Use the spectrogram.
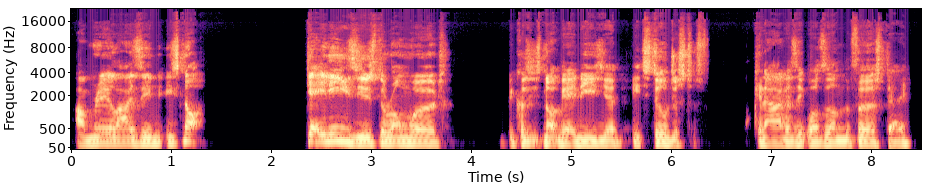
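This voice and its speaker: A man's voice: medium pitch, steady tone, moderate pace, poor audio. A tired man co-hosting a casual chat show, blunt and self-deprecating, swearing freely. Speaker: podcast co-host. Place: indoor studio setup, seated.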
